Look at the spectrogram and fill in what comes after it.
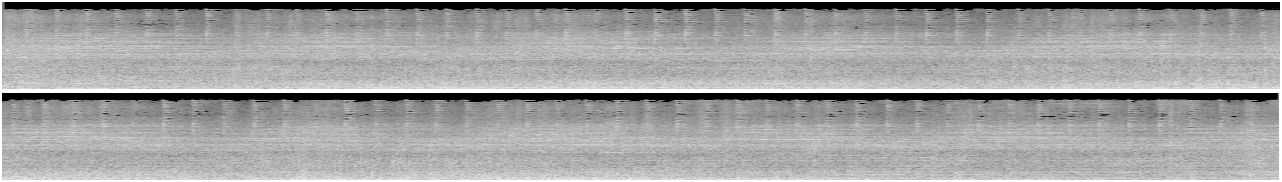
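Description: Union Pacific freight train of tank cars and covered hoppers rolling steadily past at a grade crossing. The crossing's RACO mechanical bell rings along with the wheel noise.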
